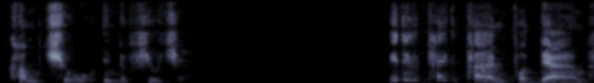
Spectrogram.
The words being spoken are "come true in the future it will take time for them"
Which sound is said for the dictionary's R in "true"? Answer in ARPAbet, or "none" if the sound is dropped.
none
